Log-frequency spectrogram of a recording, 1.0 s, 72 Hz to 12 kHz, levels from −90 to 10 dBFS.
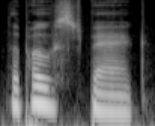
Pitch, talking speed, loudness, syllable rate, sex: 150 Hz, 175 wpm, -18 LUFS, 3.5 syllables/s, female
